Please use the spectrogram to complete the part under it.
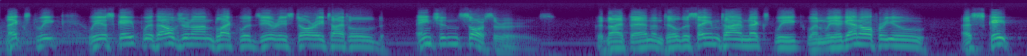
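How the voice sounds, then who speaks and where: A man's voice: on the high side, big pitch swings, normal speed, loud music behind the voice. A man announcing in a formal, theatrical 1940s radio style, reading a scripted introduction or credits. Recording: muffled vintage radio recording. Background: loud orchestral score.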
